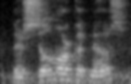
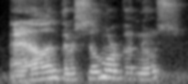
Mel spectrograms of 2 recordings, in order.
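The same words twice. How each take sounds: First: Said in the usual way. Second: "more" stretched slow and high; stress on more. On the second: Shown as a demonstration. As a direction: lean on "more", drawn out.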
